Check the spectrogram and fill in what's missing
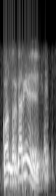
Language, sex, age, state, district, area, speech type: Odia, male, 60+, Odisha, Boudh, rural, conversation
